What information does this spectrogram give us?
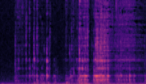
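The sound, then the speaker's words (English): Liquid sounds of someone drinking a beverage from a plastic cup, with a few sloshing swallows and faint clinks in quick succession, no talking. “Let's finish these up. If you got them, drink them. Bottoms up.”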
